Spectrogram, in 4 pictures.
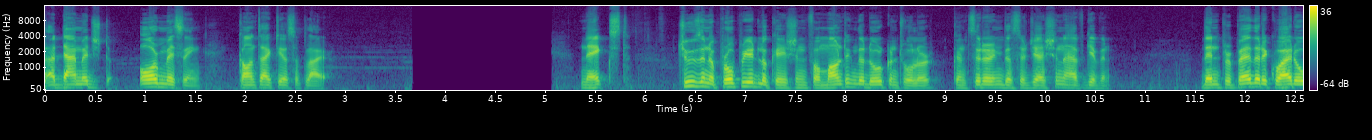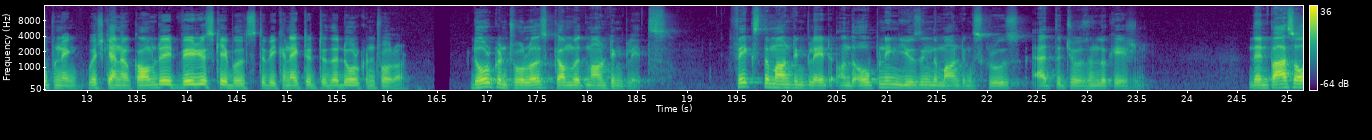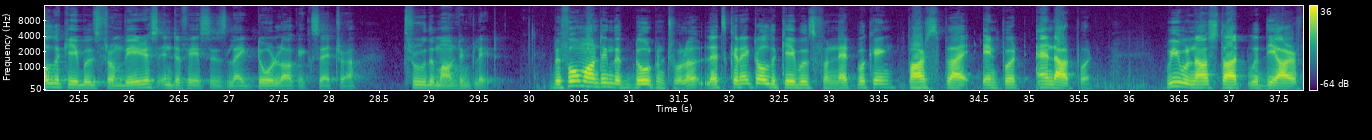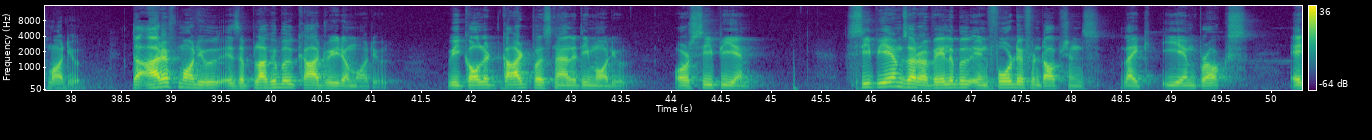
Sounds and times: Speech: 0:00.0 - 0:02.9, 0:05.4 - 0:10.7, 0:11.6 - 0:16.2, 0:16.8 - 0:23.7, 0:24.6 - 0:35.7, 0:36.4 - 0:45.0, 0:45.8 - 0:50.3.

